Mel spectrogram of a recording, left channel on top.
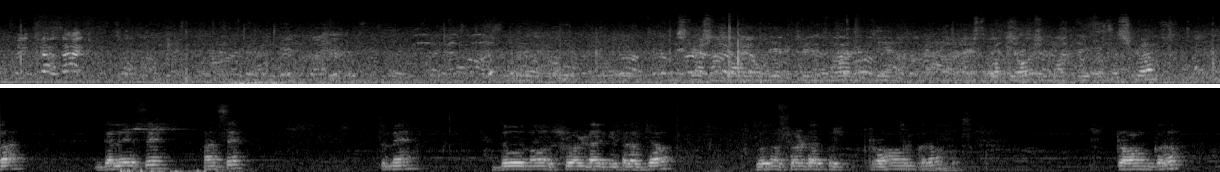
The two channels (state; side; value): different; both; correlation 0.00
